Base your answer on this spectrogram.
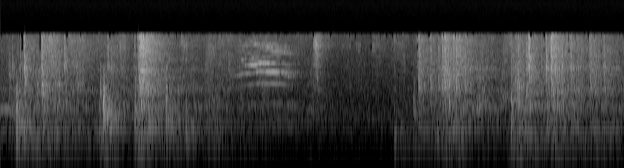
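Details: Cats offered for sale, one giving a short rising-falling meow midway, indoors in a small room amid handling noises and rustling.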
